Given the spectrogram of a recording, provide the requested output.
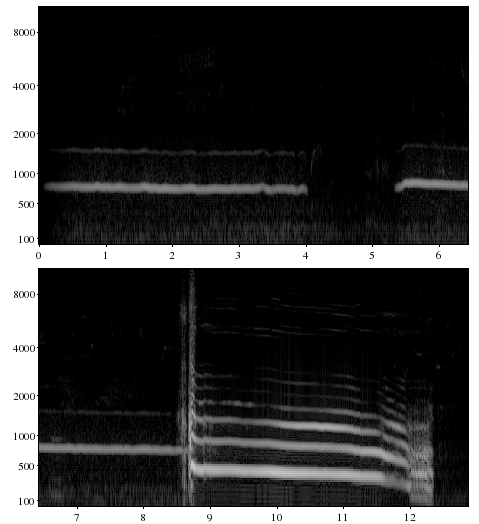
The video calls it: German shepherd dog howling like a wolf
